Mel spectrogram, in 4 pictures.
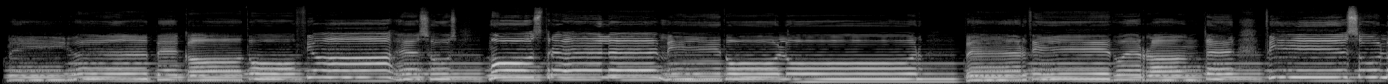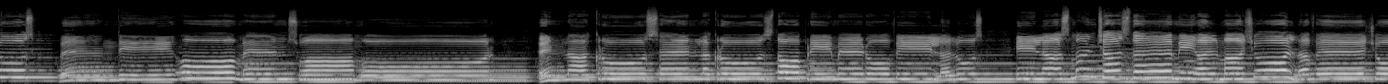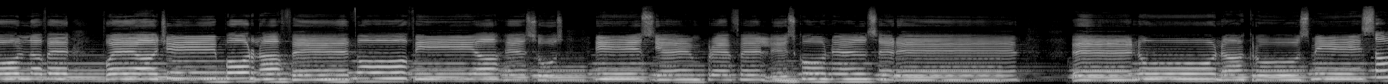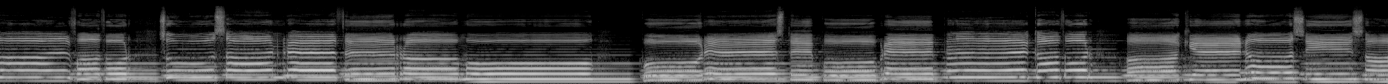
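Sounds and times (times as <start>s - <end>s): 
tenor singing: 0.0s - 55.5s.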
